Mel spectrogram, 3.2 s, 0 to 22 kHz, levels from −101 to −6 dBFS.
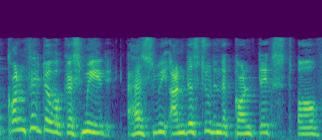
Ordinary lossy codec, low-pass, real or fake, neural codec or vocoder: MP3, 48 kbps; 7.2 kHz; real; none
